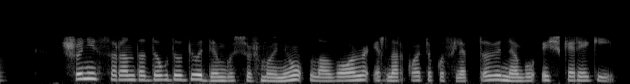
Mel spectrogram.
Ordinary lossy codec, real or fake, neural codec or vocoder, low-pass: Opus, 64 kbps; fake; codec, 16 kHz, about 1 kbps, DyCAST, with the encoder's durations; 3.6 kHz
